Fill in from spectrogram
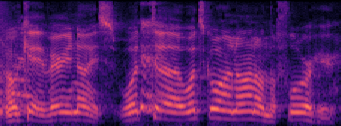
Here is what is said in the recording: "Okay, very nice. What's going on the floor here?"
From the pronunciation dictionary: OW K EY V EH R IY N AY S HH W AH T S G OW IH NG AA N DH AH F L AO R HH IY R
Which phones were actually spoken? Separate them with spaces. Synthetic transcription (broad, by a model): OW K EY V EH R IY N AY S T W AH T S G OW IH NG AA N DH AH F L AO R HH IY R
